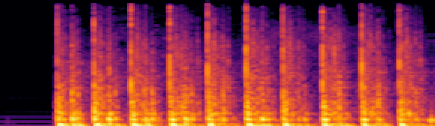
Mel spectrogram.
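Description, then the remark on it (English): Someone bangs on a trash can in a fast, steady rhythm: about ten loud, hollow, booming thuds in quick succession after a moment of silence, with no voices. “LaCroix added that he never heard the banging of a trash can, so we're going to help him here with that.”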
